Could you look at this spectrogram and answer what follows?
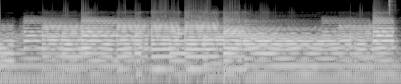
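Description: Electric guitar chord played on just the lower strings through chorus and distortion effects, ringing loud and sustained for about four seconds with restrikes and no talk.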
